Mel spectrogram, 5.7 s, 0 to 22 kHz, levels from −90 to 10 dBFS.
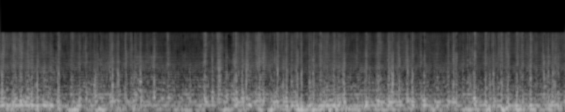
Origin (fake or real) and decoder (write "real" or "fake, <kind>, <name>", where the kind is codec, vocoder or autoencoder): fake, vocoder, BigVGAN v2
